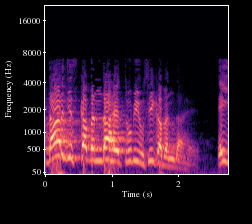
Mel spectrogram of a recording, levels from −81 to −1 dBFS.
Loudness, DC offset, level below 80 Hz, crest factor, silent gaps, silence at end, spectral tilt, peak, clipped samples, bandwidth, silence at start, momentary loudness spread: -14 LUFS; under 0.1%; -42 dBFS; 14 dB; none; 0 s; -3 dB/octave; -2 dBFS; under 0.1%; 7.2 kHz; 0 s; 10 LU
